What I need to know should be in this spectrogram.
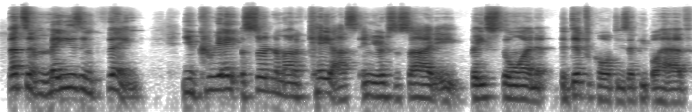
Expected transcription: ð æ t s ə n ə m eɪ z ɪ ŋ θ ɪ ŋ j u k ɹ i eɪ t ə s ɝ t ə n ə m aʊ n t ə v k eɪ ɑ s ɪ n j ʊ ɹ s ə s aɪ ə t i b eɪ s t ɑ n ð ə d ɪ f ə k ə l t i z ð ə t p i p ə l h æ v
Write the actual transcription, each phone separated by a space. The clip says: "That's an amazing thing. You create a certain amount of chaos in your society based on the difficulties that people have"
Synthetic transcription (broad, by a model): ð æ t s ə n ə m eɪ z ɪ ŋ θ ɪ ŋ j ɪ k ɹ i eɪ t ə s ɝ t n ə m aʊ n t ə v k eɪ ɑ s ɪ n j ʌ ɹ s ə s aɪ ə t i b eɪ s t n ð ə d ɪ f ə k ə l t i z ð ə t p i p l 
